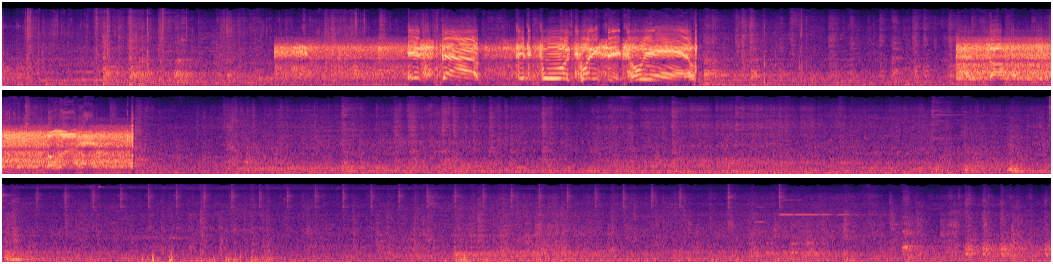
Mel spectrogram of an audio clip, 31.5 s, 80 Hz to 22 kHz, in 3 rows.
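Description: Freight train cars rolling slowly past on the rails with light clicks and clanks. A two-way radio breaks in twice with short transmissions, at about 3 to 7 seconds and again at about 10 to 12 seconds, louder than the train.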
